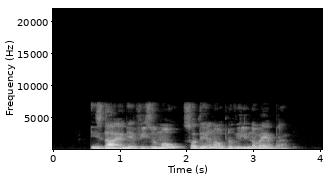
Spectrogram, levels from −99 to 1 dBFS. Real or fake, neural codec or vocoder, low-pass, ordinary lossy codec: real; none; 7.2 kHz; none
